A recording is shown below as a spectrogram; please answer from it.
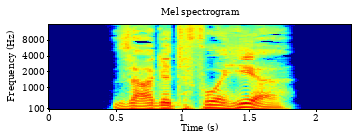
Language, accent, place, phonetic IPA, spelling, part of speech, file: German, Germany, Berlin, [ˌzaːɡət foːɐ̯ˈheːɐ̯], saget vorher, verb, De-saget vorher.ogg
- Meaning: second-person plural subjunctive I of vorhersagen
